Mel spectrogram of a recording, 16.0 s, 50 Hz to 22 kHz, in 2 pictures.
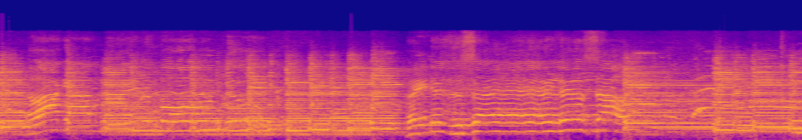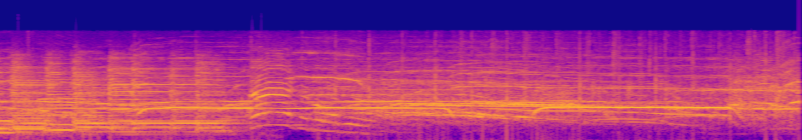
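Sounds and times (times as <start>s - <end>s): electric guitar strummed chords: 0.0s - 10.5s
audience whooping and cheering: 6.1s - 16.0s.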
